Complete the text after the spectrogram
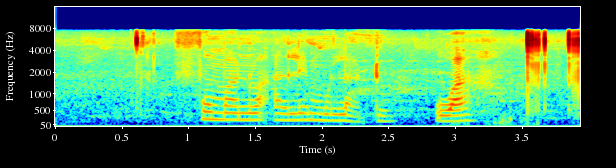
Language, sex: Southern Sotho, female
